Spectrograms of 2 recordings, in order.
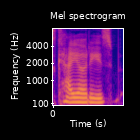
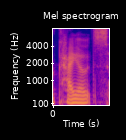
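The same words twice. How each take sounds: First: Coyotes said kai-OH-teez; three-syllable coyotes. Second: Coyotes said KAI-ohts; two-syllable coyotes. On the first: Listing predators such as wolves, coyotes said as kai-oh-teez. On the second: Offering the other pronunciation to listeners, coyotes said as kai-ohts. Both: Shown as a demonstration. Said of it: "however you pronounce it".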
